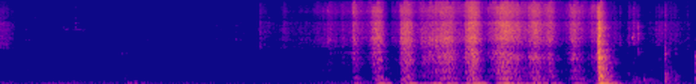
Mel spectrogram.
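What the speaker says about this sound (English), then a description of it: "I just rub two pieces, rub them together, and it smooths it" Two pieces of material rubbed together to smooth them while making an artificial sympathy tribute heart, heard as a run of close, rhythmic scraping strokes that start after a quiet opening and grow steadily louder.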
